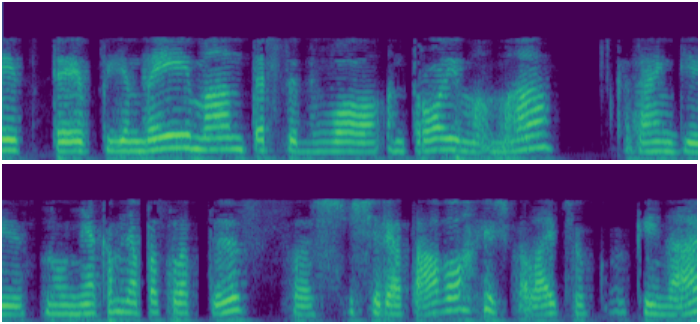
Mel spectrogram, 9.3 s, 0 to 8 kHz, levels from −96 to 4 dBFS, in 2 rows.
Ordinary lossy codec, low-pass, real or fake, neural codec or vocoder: AAC, 16 kbps; 7.2 kHz; real; none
